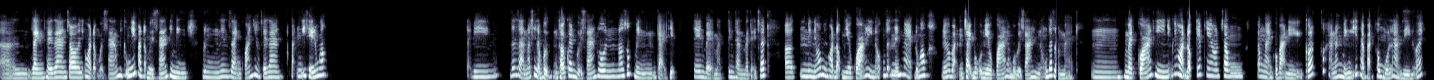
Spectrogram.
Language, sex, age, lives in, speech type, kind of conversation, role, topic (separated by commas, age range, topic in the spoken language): Vietnamese, female, 18-19, Vietnam, conversation, unstructured, none, Bạn thường bắt đầu ngày mới với thói quen gì?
